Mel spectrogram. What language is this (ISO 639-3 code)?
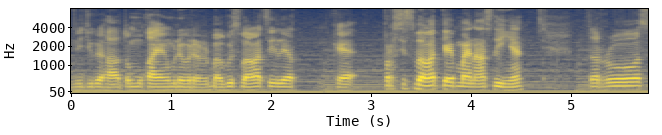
ind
